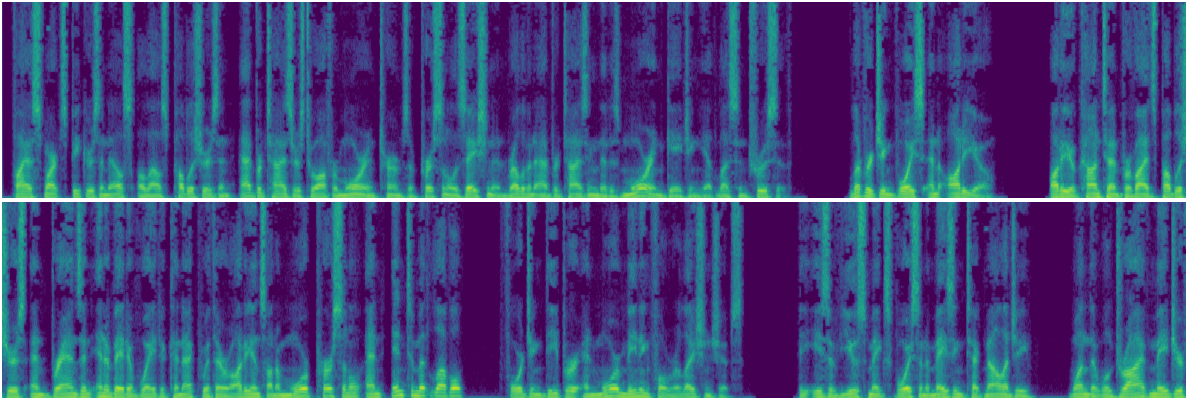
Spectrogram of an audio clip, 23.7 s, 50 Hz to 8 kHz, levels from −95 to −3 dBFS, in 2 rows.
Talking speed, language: 180 wpm, English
